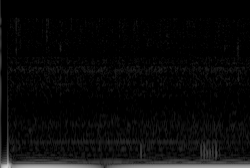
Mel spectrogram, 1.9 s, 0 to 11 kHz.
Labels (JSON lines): {"label": "anthrophony, boat engine", "recorder": "SoundTrap 300"}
